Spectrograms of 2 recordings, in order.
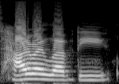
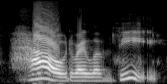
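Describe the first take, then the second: First: The stress falls on the usual syllables. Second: The stress falls on unusual syllables.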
